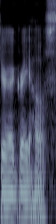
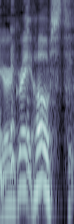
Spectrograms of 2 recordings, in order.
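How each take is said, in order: First: It is said at a normal volume. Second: It is said more loudly.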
